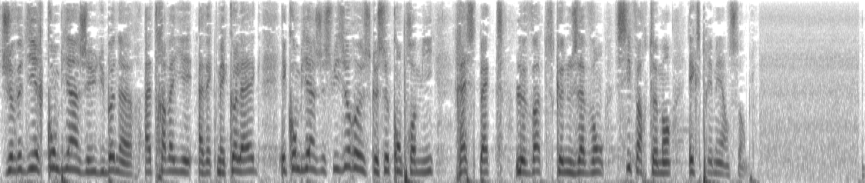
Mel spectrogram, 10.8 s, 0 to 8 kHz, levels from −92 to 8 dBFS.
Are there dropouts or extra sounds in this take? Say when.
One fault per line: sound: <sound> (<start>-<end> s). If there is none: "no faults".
no faults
